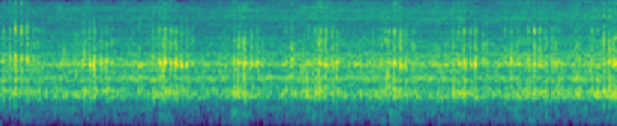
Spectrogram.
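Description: An electric mixer running on a single beater whirs steadily as two eggs are beaten into pancake batter, giving a continuous, fairly loud buzzing rattle with a slight pulsing rhythm throughout, and no talking.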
